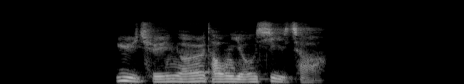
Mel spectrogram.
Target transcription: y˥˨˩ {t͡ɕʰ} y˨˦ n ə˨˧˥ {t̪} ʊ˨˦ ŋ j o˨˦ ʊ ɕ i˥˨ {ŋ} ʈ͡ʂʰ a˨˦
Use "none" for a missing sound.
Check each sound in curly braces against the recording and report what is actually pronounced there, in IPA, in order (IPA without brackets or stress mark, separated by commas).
t͡ɕʰ, t̪ʰ, none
